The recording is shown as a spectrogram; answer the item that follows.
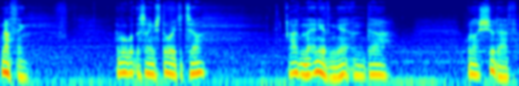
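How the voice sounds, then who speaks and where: An actor playing a stern, driven British detective inspector in a radio drama, brusque and commanding. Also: male voice, deep voice, normal speed, pauses often, slight background noise, close to an everyday voice. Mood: busy, matter-of-fact. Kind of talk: naturalistic radio drama acting.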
